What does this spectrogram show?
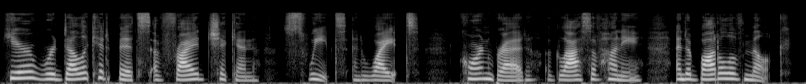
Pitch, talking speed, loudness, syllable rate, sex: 225 Hz, 155 wpm, -19 LUFS, 4.4 syllables/s, female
